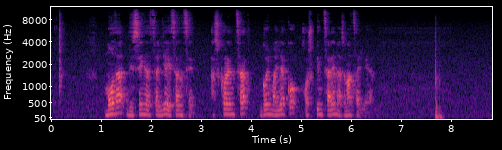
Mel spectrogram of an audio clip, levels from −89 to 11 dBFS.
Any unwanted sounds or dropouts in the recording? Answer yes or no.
yes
